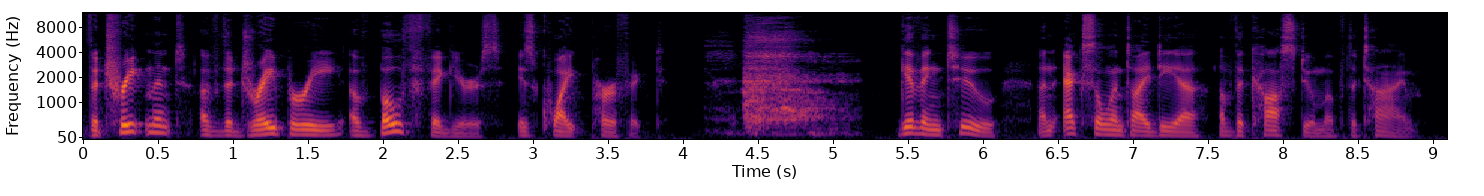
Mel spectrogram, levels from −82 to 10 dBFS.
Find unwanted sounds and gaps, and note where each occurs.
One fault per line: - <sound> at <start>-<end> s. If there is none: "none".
- sigh at 4.1-5.2 s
